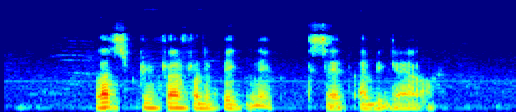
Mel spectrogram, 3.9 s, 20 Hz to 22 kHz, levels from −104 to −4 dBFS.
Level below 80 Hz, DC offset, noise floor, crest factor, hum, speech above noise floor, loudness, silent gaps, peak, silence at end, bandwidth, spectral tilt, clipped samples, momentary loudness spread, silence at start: -70 dBFS; under 0.1%; -71 dBFS; 24 dB; none; 40 dB; -32 LUFS; none; -8 dBFS; 0.65 s; 10 kHz; -5.5 dB/octave; under 0.1%; 13 LU; 0.7 s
